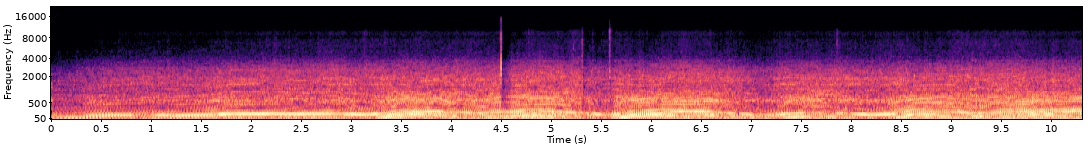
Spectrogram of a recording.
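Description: Can-Am Maverick Trail 1000's V-twin engine revving up and dropping back in repeated surges as the side-by-side drives through mud, with a sharp knock about four and a half seconds in.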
